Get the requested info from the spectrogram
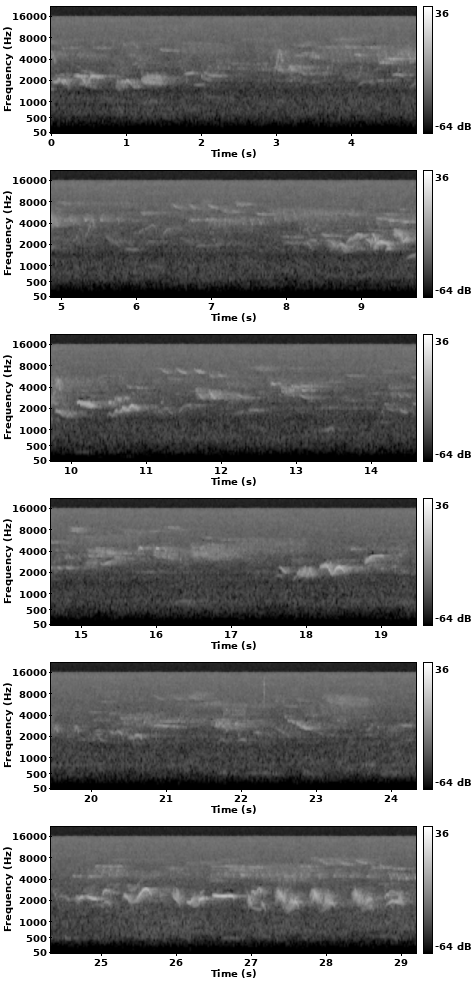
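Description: Songbirds singing: clusters of short, quick chirps and trills over a faint steady background hiss, coming in bouts with pauses between, busiest and loudest near the end.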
